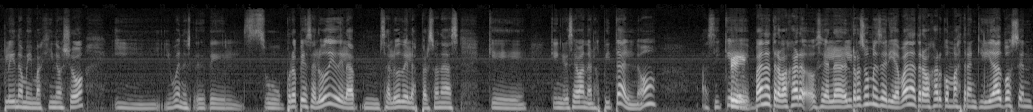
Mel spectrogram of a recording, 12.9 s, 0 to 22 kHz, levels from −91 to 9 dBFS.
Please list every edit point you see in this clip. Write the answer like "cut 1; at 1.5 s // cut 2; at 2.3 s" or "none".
cut 1; at 2.4 s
